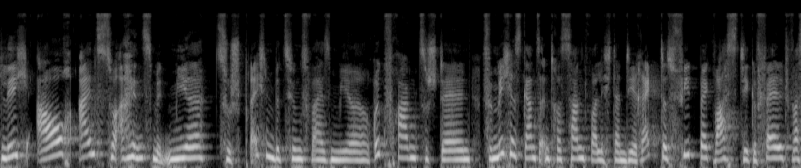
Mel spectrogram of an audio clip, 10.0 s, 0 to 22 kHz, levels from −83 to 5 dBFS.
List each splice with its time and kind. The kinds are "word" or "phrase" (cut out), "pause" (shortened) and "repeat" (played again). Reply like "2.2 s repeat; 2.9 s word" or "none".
6.0 s pause; 6.5 s word; 8.9 s word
